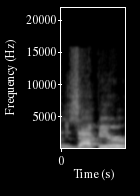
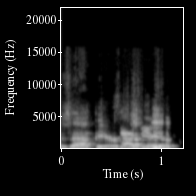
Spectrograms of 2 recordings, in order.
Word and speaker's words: Zapier: to talk about uh zapier or zapier or maybe that's the first the first discussion point is how the hell do you pronounce it um zaps so it's probably zappier it's a it's a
